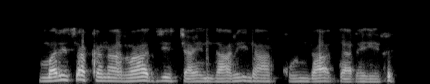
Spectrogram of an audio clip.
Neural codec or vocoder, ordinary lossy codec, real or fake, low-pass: vocoder, 22.05 kHz, 80 mel bands, HiFi-GAN; Opus, 16 kbps; fake; 5.4 kHz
